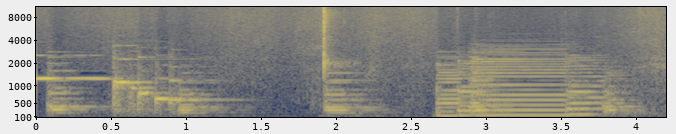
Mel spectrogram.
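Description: Grand piano played: a held high note, then a quick descending run about half a second in, a short chord near two seconds, and a loud held chord that dies away just before the end.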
